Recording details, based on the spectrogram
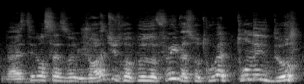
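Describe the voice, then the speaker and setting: Mellow, higher-pitched man, slightly distant. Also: expressive, very fast. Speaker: co-commentator giving game advice. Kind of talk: casual gameplay chat. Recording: distant mic, clear background noise.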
